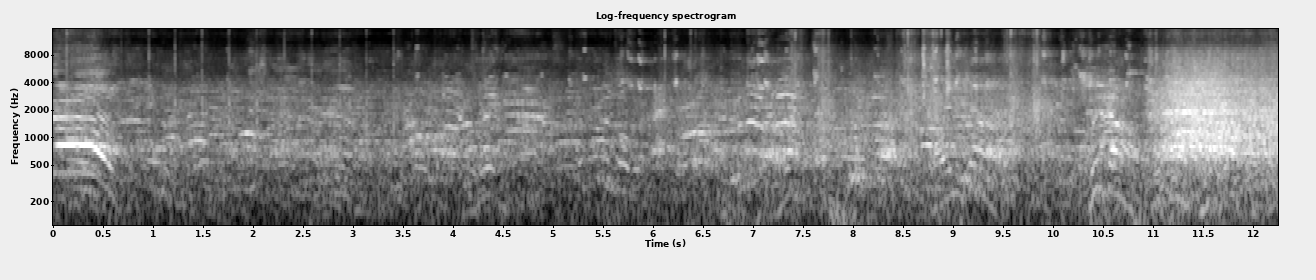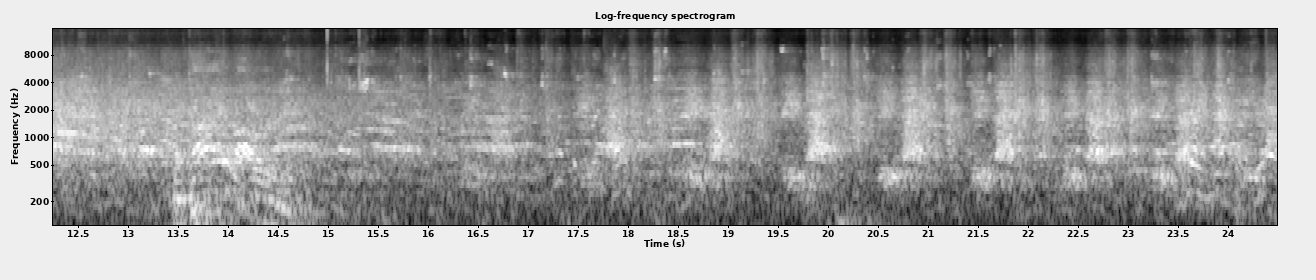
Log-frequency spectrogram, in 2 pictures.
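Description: Crowd noise in a high school gym during a basketball game: many spectators talking and calling out, with a basketball being dribbled on the court. The crowd swells louder about eleven seconds in for a few seconds, and quick knocks of the dribbling stand out near the end.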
